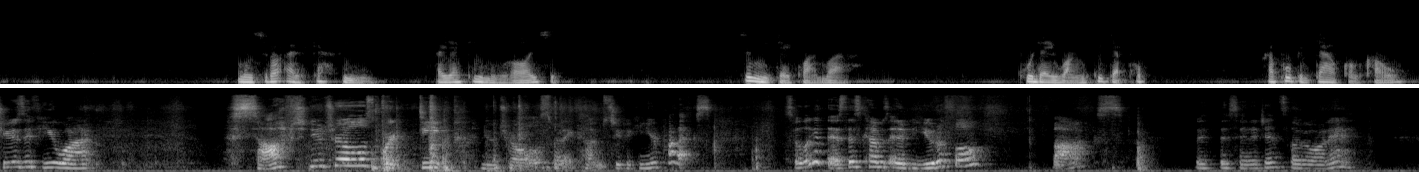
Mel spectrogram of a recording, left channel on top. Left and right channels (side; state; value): both; different; correlation 0.00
